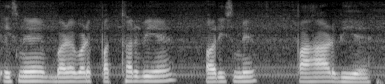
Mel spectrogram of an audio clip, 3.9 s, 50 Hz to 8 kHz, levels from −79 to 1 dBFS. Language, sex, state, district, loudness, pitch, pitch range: Hindi, male, Uttar Pradesh, Lucknow, -15 LUFS, 155 Hz, 150-165 Hz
